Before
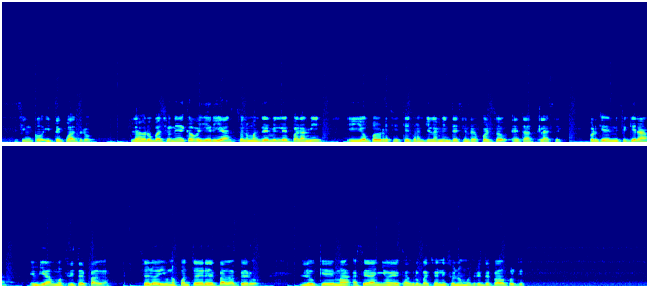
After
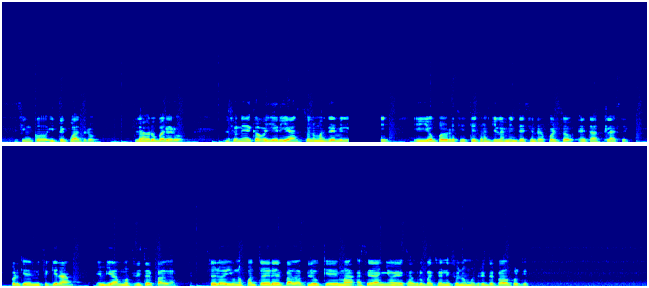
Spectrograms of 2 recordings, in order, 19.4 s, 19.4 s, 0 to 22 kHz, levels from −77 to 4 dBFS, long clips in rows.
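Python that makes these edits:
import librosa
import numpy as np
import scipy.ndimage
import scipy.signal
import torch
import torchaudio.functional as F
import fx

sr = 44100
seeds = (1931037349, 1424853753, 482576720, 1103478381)

y = fx.edit(x, sr, fx.stutter(start_s=0.57, slice_s=0.03, count=3),
    fx.silence(start_s=4.2, length_s=0.49),
    fx.move(start_s=13.27, length_s=0.94, to_s=2.4), tone=tone)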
